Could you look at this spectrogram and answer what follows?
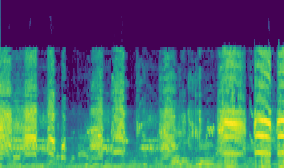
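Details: Pet sun conure parrot giving loud, harsh, broadband squawks in irregular bursts, the strongest clustered near the end, with quiet indoor murmur beneath.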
